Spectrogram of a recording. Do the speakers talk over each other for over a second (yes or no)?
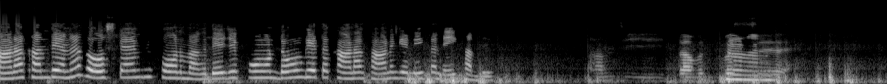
no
